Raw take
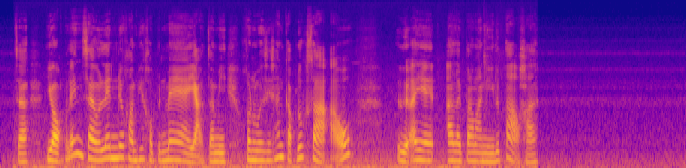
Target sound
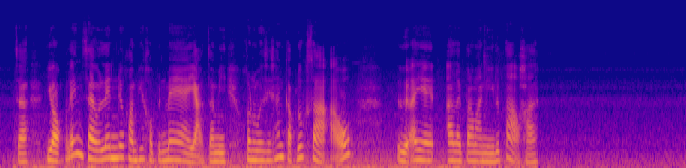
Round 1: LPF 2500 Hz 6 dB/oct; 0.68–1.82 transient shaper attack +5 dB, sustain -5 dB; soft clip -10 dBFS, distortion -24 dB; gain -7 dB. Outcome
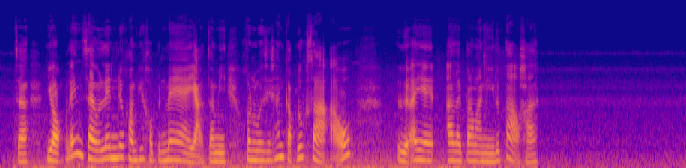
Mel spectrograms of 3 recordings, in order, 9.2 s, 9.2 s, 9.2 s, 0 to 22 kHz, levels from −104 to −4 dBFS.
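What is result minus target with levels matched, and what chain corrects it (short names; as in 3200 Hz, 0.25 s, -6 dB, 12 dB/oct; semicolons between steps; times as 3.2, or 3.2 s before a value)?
2000 Hz band +5.5 dB
LPF 700 Hz 6 dB/oct; 0.68–1.82 transient shaper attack +5 dB, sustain -5 dB; soft clip -10 dBFS, distortion -29 dB; gain -7 dB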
